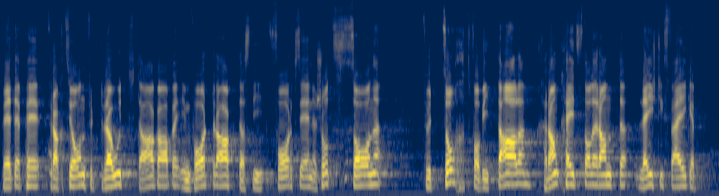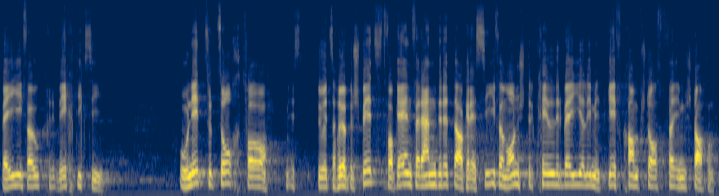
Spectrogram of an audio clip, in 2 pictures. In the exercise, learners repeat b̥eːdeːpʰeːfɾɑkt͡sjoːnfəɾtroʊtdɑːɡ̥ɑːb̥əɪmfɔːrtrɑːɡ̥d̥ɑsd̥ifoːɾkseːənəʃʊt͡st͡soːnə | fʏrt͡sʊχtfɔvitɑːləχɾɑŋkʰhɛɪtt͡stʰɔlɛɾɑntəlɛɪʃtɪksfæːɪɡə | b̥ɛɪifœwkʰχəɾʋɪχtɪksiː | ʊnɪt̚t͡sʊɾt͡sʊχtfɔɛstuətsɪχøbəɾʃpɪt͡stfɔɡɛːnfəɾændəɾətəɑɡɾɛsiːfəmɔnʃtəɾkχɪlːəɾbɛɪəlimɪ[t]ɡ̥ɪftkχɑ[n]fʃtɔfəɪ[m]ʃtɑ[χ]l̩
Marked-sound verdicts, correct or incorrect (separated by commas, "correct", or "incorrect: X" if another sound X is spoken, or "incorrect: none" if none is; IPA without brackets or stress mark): correct, incorrect: m, correct, correct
